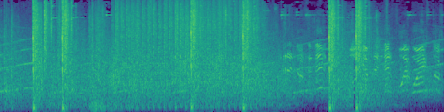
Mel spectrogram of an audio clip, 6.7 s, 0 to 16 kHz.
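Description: Gunfire in the video game Battlefield 3 on the Grand Bazaar map cracks out in sharp, loud single and double shots at irregular intervals over a dense bed of battle noise, with faint talk mixed in.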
